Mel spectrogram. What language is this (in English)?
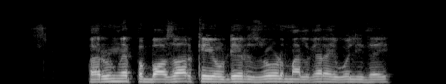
Pashto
